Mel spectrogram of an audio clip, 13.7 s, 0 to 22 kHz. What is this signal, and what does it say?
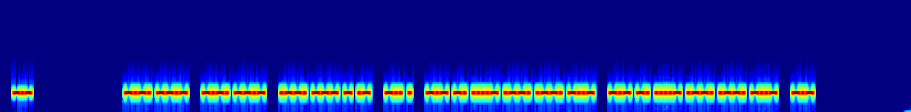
Morse code, heard as a keyed tone, about 33 wpm, 700 Hz. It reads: K CQ CQ POTA DE KN4PPX KN4PPX K
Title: Speed-Racing Common QSO Phrases - 35wpm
